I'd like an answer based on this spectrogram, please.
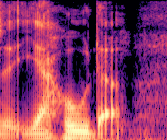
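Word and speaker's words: Yehudah: but that's i say his actual uh aramaic name is yahudah uh because the word the the letter j is pronounced yay in in aramaic and also i think hebrew uh so that's why these names that all have j's don't actually are pronounced with j just like jehovah it's not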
